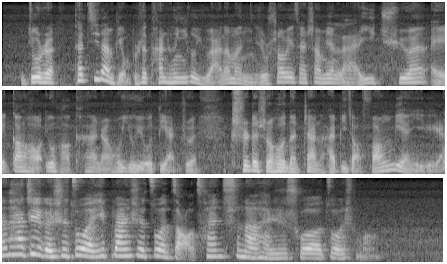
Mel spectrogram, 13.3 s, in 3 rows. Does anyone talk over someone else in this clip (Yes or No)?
No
